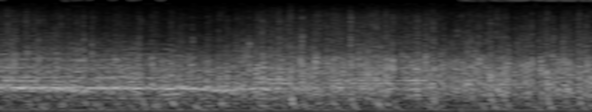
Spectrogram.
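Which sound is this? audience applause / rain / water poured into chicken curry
audience applause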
